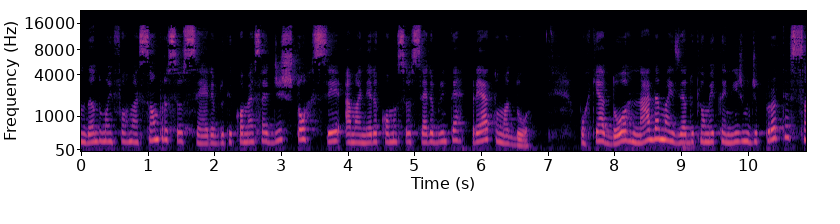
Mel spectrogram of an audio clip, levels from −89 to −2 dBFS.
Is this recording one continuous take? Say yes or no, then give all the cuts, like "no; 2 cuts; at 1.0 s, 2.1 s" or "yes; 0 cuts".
yes; 0 cuts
